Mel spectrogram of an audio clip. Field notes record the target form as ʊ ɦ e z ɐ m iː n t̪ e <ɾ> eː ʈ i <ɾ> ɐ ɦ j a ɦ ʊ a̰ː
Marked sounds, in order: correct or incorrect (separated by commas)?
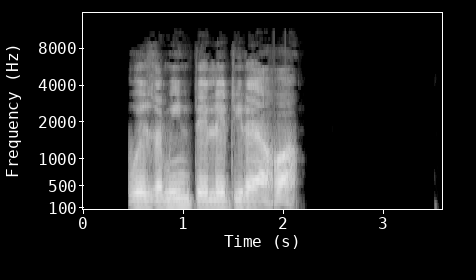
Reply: incorrect, correct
